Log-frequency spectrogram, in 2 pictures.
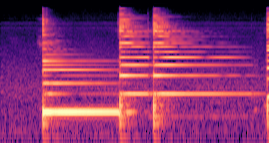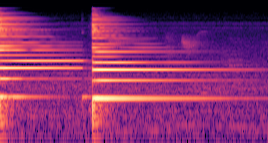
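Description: Cutaway acoustic guitar playing a slow solo phrase of single picked notes: five notes, each left to ring, the last one sustaining and fading away near the end.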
